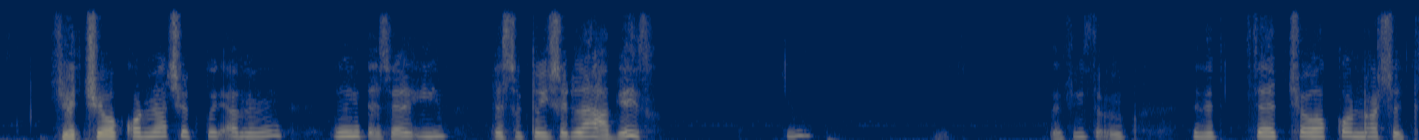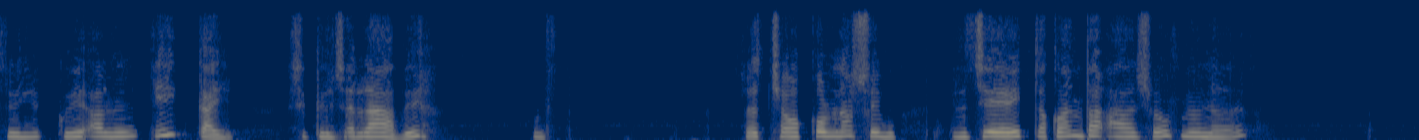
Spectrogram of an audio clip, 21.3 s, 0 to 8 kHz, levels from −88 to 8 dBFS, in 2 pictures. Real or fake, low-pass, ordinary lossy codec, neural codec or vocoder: fake; 7.2 kHz; none; codec, 16 kHz in and 24 kHz out, 0.6 kbps, FocalCodec, streaming, 2048 codes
